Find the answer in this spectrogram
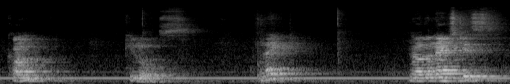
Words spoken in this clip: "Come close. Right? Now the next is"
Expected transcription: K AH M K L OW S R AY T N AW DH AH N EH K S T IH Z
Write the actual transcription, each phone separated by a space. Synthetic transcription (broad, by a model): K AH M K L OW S L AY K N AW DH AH N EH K S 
